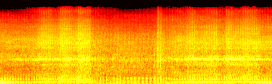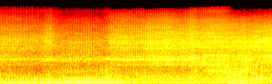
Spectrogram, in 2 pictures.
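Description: Honda ATV engine running while riding: about two seconds in it drops to a slow, pulsing low-rpm beat, then picks up and pulls steadily, easing off a little near the end. A thin whine rides along with the engine while it pulls.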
